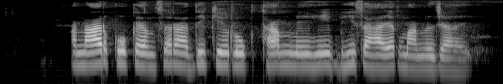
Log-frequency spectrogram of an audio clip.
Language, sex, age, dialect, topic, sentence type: Magahi, female, 18-24, Central/Standard, agriculture, statement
